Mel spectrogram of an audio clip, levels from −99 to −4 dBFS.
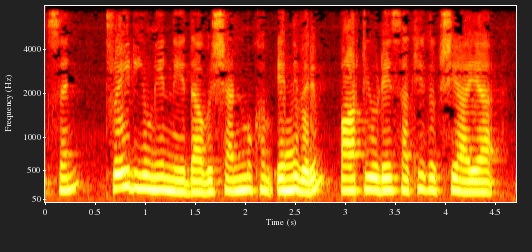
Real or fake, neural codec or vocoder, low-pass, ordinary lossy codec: real; none; 7.2 kHz; none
